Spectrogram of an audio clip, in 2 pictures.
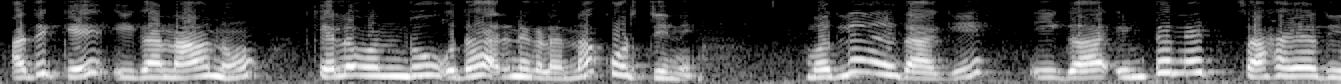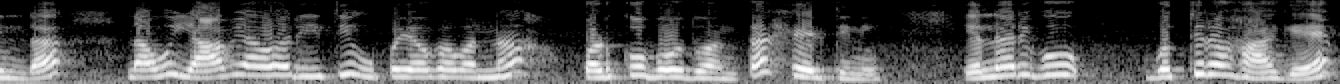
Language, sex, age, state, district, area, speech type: Kannada, female, 30-45, Karnataka, Shimoga, rural, spontaneous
